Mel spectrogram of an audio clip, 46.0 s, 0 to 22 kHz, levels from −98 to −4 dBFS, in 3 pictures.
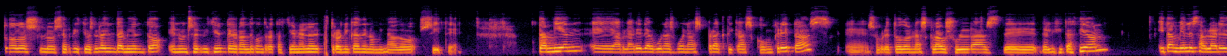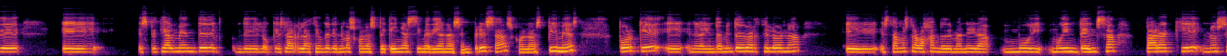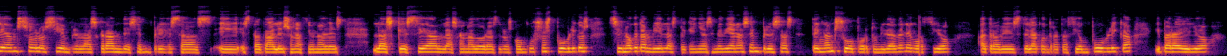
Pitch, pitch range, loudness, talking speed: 205 Hz, 195-225 Hz, -22 LUFS, 150 wpm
